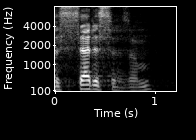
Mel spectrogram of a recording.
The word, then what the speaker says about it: asceticism: Asceticism, which the first service I said asceticism, and I only had like 38 people tell me, that's not how you pronounce that. It's asceticism. I'm so sorry to anybody who heard me say it wrong.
